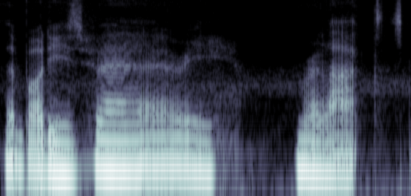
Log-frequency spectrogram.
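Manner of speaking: unhurried meditation voice with long pauses; guided meditation. Real, not acted. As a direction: guide them gently into the breath, leaving space between phrases. Leads a morning meditation.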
